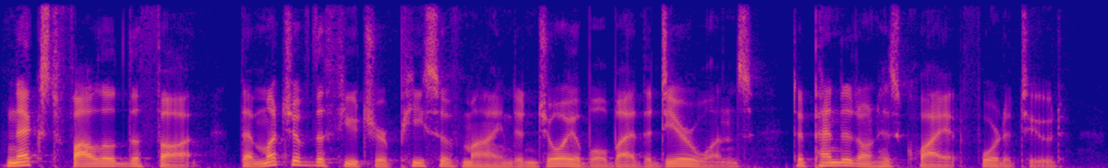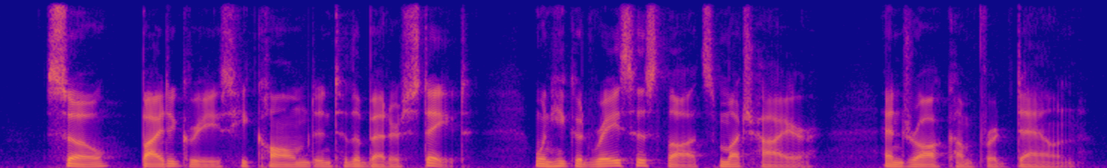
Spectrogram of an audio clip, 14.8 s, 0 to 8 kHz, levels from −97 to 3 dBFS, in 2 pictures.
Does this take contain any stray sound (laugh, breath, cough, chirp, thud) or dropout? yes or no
no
